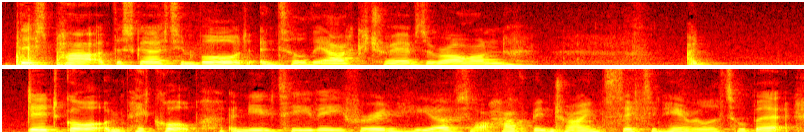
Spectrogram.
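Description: This home vlogger, a woman from the North of England, talks to camera in a relaxed way from her living room. Her low-pitched, darkish voice comes across as thoughtful and a little hesitant.

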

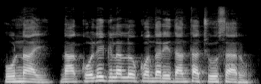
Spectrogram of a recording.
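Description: A man's voice: mid-range voice, fairly quick, a little mellow, lightly acted. A man voicing a determined young village woman who pleads earnestly, in a storybook reading. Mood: earnest pleading.

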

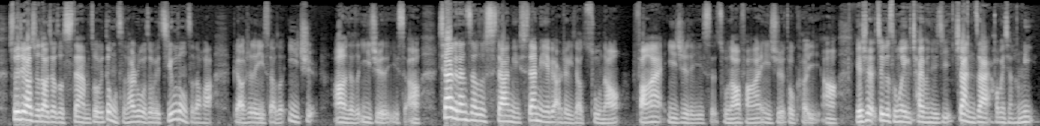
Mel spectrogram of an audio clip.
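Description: Fast-talking gravelly male teacher. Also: fairly high pitch. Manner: explains word by word, repeats key terms, spells letters out. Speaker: English vocabulary teacher. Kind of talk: recorded classroom lecture.

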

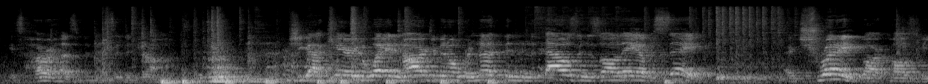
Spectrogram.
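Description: On stage at an arts venue with live musicians, a man in his thirties with a high voice reads first-person fiction dramatically, colloquially and expressively, voicing the dialogue. His studio-style mic sits on a stand, yet the live room sounds echoey and distant, dominated by loud drum and percussion music.

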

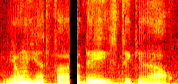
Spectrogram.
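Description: A vlogger in his home apartment rants angrily and at length for a home video, indignant and repeating himself as he rambles. His voice is mid-range and mellow with vocal fry, at a normal speed.

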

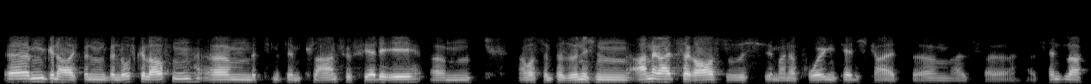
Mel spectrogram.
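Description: A startup founder from Cologne, Germany, chats as a guest on a podcast interview, laughing often and filling his talk with fillers and restarts. His voice is lowish and gravelly, level in tone, at a normal speed. The line is dry and phone-like, with no echo.

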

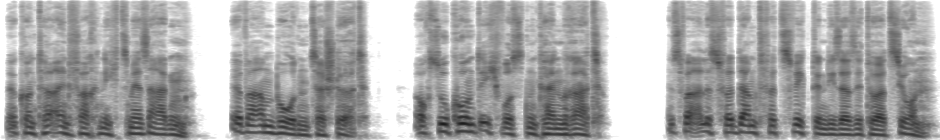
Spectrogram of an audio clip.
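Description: A man narrating an audiobook in the first person, steady and measured. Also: medium pitch, no room sound, studio quality.

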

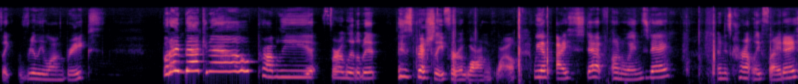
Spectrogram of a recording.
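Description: A woman's voice: a little high, creaky, darkish tone. A young woman chatting casually on her vlog, rambling playfully and jumping from topic to topic. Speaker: YouTuber.

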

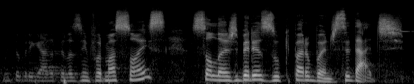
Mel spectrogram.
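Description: Woman, 40s, TV reporter, handheld mic, indoor office, clear formal delivery. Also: on the low side, moderate pace. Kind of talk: news report and interview. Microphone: handheld microphone.

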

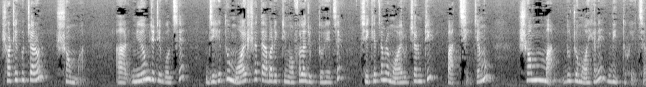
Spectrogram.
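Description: A woman teacher giving a slide-based pronunciation lesson, speaking clearly and patiently and putting questions straight to her students. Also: on the high side.

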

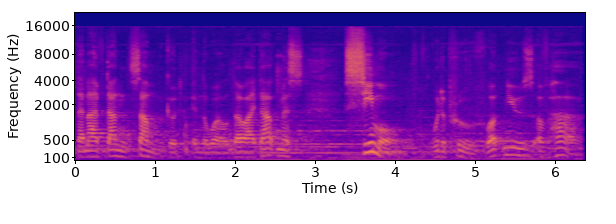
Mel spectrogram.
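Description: An actor playing a fond older mentor who talks in a measured, gently chiding way. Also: male voice, lowish voice, animated, in a large hall, over music. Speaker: old family friend.

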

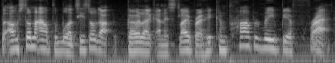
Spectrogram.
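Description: Bright-voiced man casually commentating a game. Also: a little high, expressive, fairly quick. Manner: chatty and self-mocking, laughs often.

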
